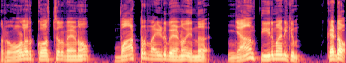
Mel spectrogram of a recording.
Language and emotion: Malayalam, angry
